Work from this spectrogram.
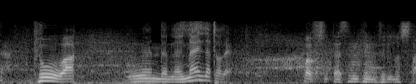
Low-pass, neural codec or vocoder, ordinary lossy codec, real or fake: none; codec, 16 kHz, 0.5 kbps, X-Codec, HuBERT features, trained on balanced general audio; none; fake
